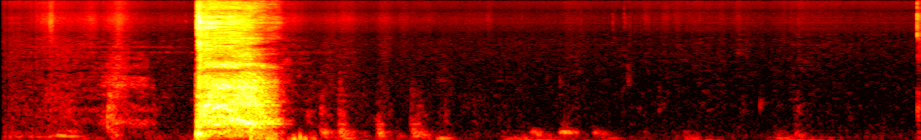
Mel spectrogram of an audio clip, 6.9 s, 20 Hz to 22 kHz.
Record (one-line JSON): {"cough_length": "6.9 s", "cough_amplitude": 32768, "cough_signal_mean_std_ratio": 0.23, "survey_phase": "beta (2021-08-13 to 2022-03-07)", "age": "65+", "gender": "Male", "wearing_mask": "No", "symptom_none": true, "symptom_onset": "12 days", "smoker_status": "Ex-smoker", "respiratory_condition_asthma": false, "respiratory_condition_other": false, "recruitment_source": "REACT", "submission_delay": "1 day", "covid_test_result": "Negative", "covid_test_method": "RT-qPCR"}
